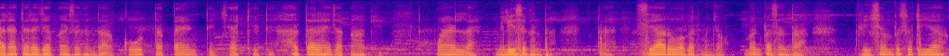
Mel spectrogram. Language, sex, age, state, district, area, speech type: Sindhi, male, 45-60, Delhi, South Delhi, urban, spontaneous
